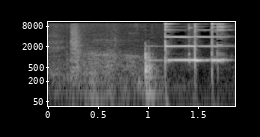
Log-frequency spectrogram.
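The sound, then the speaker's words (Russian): A small cowbell, the kind hung on a cow's neck, rings, struck about three times in quick succession with a bright, metallic ring that lingers between strikes, after a brief knock. “А я, я кстати, видел очень много таких колокольчиков, их очень много э, продают, и не, не знал, честно говоря, что это такая за штука.”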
